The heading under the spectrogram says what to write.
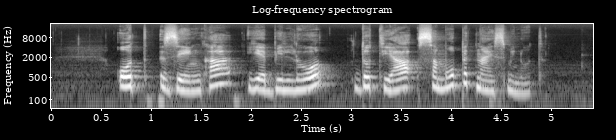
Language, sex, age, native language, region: Slovenian, female, 50-59, Slovenian, Savinja region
